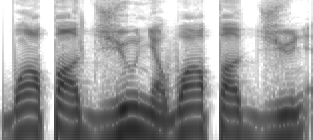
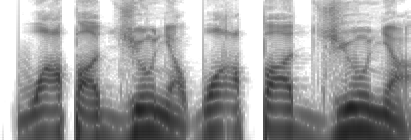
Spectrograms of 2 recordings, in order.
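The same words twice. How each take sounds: First: Lightly voiced Sean Connery, low; a loose stab at Sean Connery's Scottish burr; half-hearted Sean Connery Scottish voice, a bit lower; Sean Connery attempt. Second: Deep, slowed, a hint of Austrian Schwarzenegger accent; half-hearted Arnold Schwarzenegger accent, lower; accidental Austrian Schwarzenegger ring; Schwarzenegger-ish. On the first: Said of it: "I can't do a Sean Connery impersonation". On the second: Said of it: "almost sounded a little bit like Arnold Schwarzenegger there".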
